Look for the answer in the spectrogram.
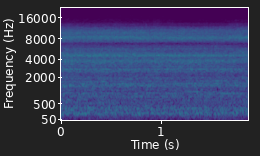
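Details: Electric kettle after servicing with a replaced part: a steady, full rushing hiss of water at a rolling boil, even and uninterrupted, before the automatic switch clicks off and the indicator light goes out; the kettle heats normally.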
